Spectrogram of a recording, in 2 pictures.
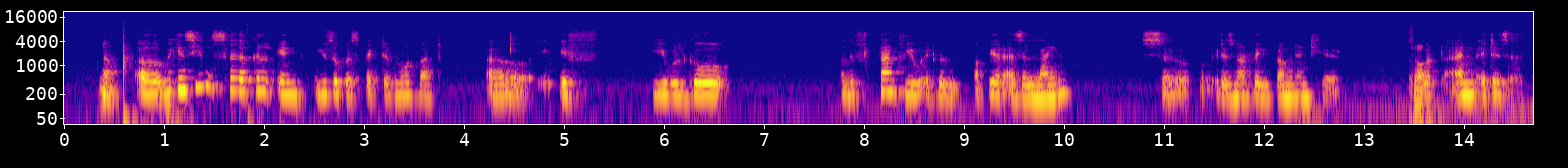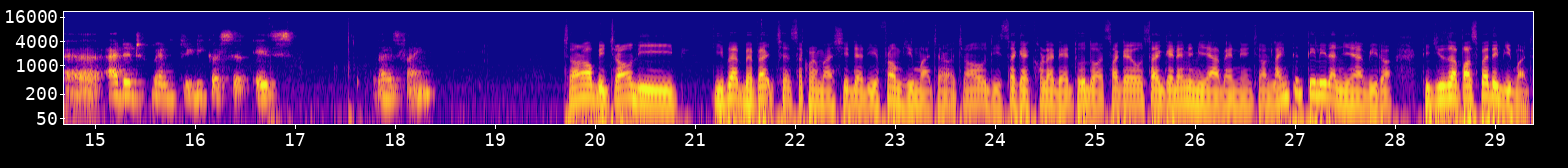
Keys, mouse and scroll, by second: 4.5 middle click, 18.5-19.8 scroll up 2, 19.8-20.2 scroll down 1, 20.7 shift+middle click, 21.7 middle click.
